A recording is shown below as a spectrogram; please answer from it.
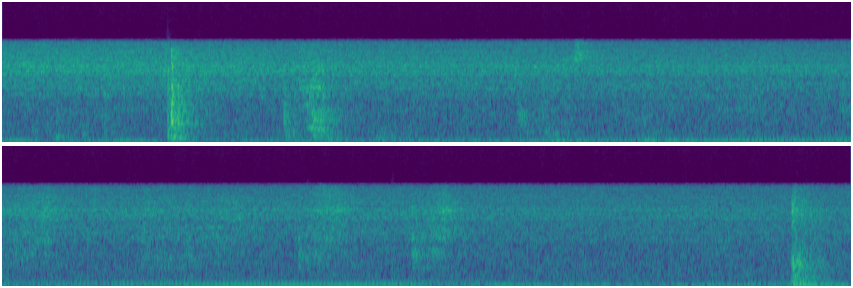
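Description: Chickpeas and tomatoes simmer with browned onions in a pan, a steady low sizzle and bubble running throughout with a few sharp clinks of a utensil against the pan scattered over the clip.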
